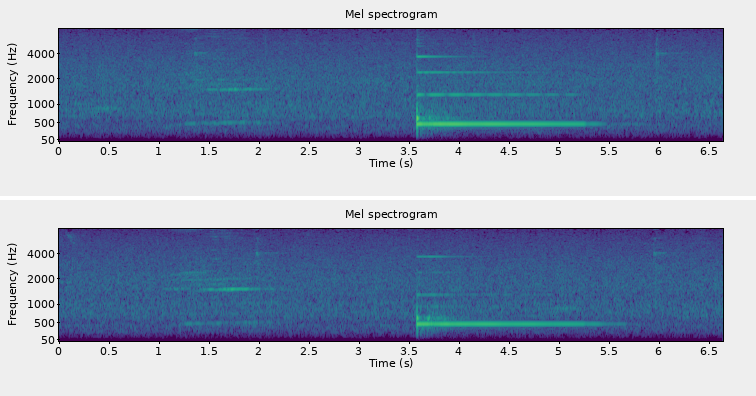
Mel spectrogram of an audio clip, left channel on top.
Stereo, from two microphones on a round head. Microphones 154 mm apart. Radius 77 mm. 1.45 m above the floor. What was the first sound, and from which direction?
A cat meowing, 75° right (ahead or behind).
